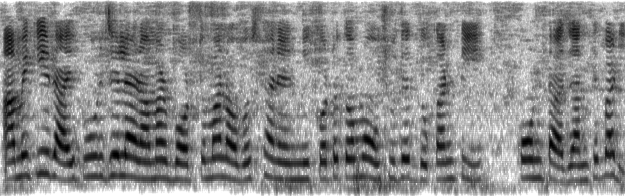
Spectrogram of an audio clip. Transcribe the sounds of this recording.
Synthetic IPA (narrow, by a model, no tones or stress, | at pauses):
amikiɾajpuɾd͡ʑelaɾamaɾbɔɾt̪omanɔbost̪ʰaneɾnikːoʈot̪ɔmooʃud̪eɾd̪okanʈi | konʈad͡ʑant̪epaɾi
